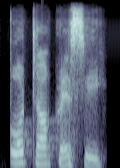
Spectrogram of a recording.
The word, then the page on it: autocracy: Indian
